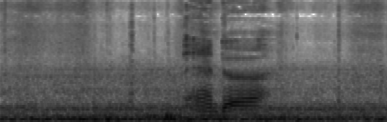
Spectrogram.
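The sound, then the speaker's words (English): A car's steady low road rumble and engine drone fill the cabin while it is being driven, loud and continuous throughout, with a voice briefly sounding over it midway. “In case you can't tell, I am driving.”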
